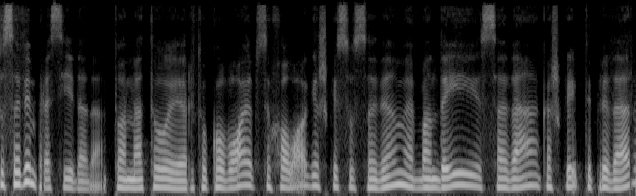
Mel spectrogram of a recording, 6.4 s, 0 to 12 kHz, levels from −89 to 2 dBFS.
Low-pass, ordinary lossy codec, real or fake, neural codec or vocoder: 10.8 kHz; Opus, 24 kbps; fake; autoencoder, 48 kHz, 32 numbers a frame, DAC-VAE, trained on Japanese speech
